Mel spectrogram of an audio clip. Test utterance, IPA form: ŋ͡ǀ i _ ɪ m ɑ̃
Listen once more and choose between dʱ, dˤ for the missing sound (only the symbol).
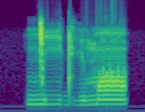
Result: dʱ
